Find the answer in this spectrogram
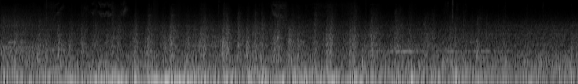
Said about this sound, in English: We've gone across a couple of level crossings. I wonder what the people thought as they saw two wonderful steam engines powering a train across.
